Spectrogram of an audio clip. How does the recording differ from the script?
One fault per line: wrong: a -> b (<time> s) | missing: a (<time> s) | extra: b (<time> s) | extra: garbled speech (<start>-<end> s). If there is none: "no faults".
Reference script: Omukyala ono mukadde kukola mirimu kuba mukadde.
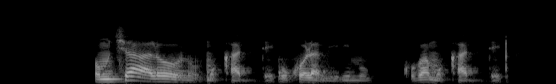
no faults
